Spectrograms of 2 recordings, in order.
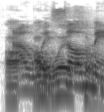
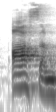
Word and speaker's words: awesome: Porque awesome. Se escribe a hueso. Si lo leemos en español, ¿no? Just awesome. Listen, awesome, como si fuera O-S-U-M.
